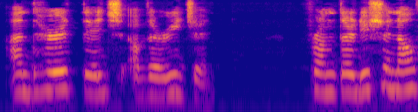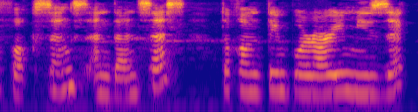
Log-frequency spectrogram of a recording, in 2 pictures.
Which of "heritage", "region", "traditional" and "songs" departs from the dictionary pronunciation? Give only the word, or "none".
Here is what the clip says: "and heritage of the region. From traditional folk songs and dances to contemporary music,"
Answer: songs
